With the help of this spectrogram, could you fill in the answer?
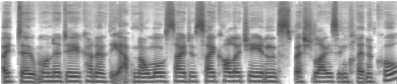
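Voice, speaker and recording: Over noticeable background noise, a woman talks very fast at a fairly low pitch, the sound dry and close with no echo. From mixed: Ireland, Czech Republic, England. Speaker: digital marketing director. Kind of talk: podcast interview. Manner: animated.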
